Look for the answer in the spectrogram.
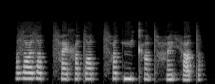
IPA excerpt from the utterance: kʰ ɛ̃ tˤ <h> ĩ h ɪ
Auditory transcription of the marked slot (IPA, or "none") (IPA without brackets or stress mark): h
